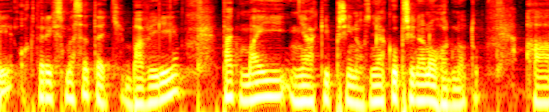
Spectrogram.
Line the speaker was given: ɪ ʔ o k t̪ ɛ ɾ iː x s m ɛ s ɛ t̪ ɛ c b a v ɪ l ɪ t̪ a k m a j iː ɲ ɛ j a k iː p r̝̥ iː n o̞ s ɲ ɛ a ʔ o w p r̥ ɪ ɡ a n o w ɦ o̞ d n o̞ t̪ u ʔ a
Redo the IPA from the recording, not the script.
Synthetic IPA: ɪ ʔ o k t̪ ɛ ɾ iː x s m ɛ s ɛ t̪ ɛ c b a v ɪ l ɪ t̪ a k m a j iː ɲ ɛ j a k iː p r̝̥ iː n o̞ s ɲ ɛ a k o w p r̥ ɪ d a n o w ɦ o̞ d n o̞ t̪ u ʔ a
